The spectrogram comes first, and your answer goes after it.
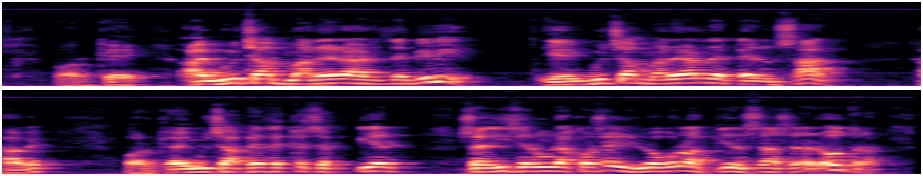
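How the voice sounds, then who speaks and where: There is noticeable background noise as a man speaks at a moderate pace with ordinary pitch variation. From Spain. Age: 80s+. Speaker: war veteran. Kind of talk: interview testimony. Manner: halting, repetitive.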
